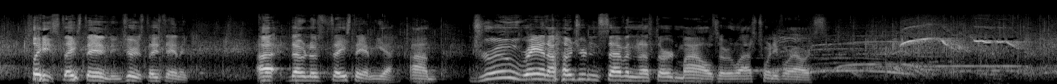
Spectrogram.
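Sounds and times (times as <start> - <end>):
audience clapping: 0.0 - 5.8, 7.8 - 10.5
speech: 0.3 - 8.4.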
